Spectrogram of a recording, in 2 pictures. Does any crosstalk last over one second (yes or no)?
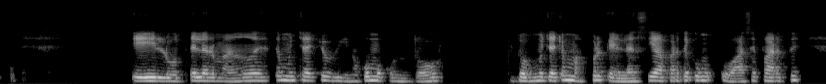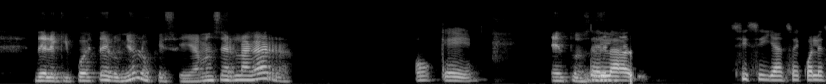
no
